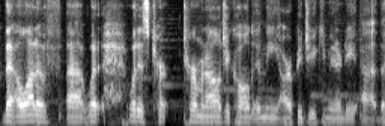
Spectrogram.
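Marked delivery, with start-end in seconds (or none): none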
